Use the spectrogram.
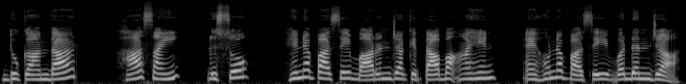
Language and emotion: Sindhi, neutral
